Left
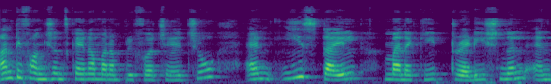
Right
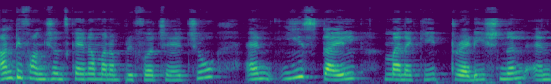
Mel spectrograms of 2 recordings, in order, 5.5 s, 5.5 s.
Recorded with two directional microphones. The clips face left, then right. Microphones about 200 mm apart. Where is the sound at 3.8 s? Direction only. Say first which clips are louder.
Even; centre (ahead or behind).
